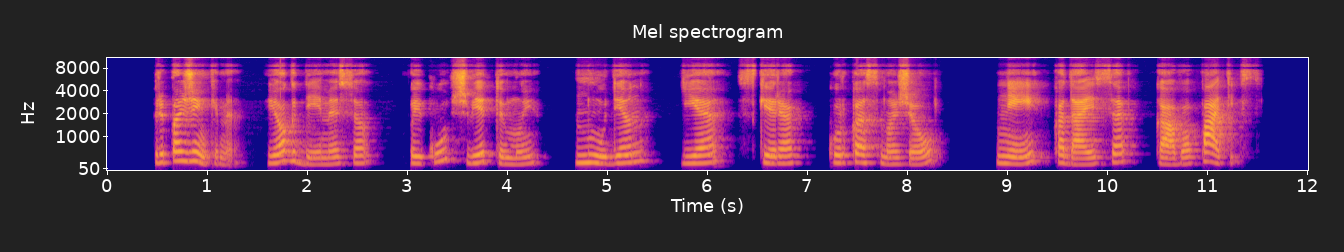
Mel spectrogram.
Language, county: Lithuanian, Panevėžys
